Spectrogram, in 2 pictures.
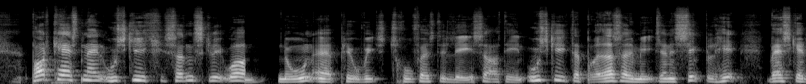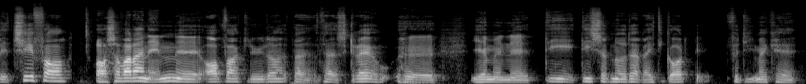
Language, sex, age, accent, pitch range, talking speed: Danish, male, 60-79, native, 125-155 Hz, 200 wpm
